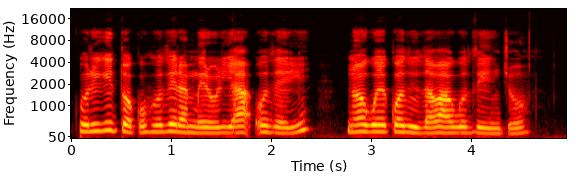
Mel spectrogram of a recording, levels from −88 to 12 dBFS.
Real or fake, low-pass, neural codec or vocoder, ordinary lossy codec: fake; 19.8 kHz; vocoder, 44.1 kHz, 128 mel bands, Pupu-Vocoder; none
